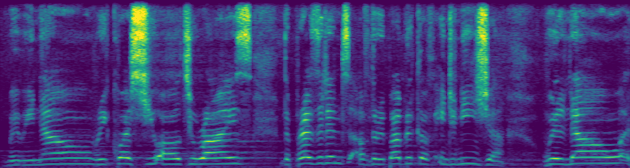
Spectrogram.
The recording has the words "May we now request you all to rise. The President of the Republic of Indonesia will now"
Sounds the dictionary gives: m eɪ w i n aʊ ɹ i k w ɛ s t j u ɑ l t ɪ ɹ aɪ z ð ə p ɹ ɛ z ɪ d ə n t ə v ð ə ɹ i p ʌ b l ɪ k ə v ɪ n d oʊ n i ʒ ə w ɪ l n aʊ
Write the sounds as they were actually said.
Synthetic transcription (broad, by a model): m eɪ w i n aʊ ɹ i k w ɛ s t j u ɑ l t ɪ ɹ aɪ z ð ə p ɹ ɛ z ɪ d ə n t ə v ð ə ɹ i p ʌ b l ɪ k ə v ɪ n d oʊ n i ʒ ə w ɪ l n aʊ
